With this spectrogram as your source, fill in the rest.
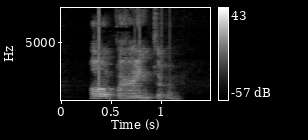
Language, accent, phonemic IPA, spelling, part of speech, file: French, Canada, /ɑ̃.pʁɛ̃dʁ/, empreindre, verb, LL-Q150 (fra)-empreindre.wav
- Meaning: 1. to imprint 2. to influence 3. to imbue (with) 4. to become imbued (with)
